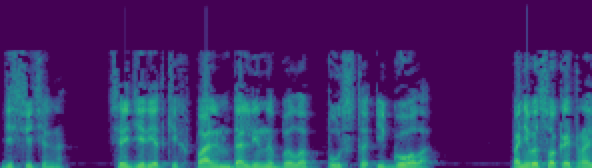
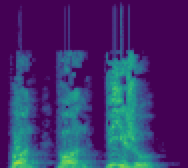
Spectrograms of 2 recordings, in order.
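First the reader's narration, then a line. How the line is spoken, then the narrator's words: Many voices yelling. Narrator (Russian): Сначала завопил стрелок с востока, следом немедленно заголосили пятеро дозорных с запада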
